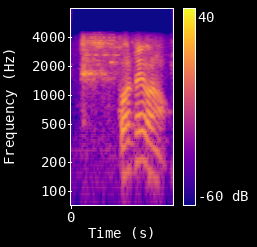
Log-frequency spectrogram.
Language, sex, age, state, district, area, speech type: Malayalam, male, 60+, Kerala, Kottayam, rural, conversation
